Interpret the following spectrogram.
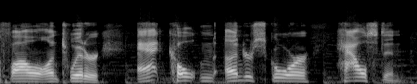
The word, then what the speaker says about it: Houston: give Colton a follow on Twitter at Colton Halston it's pronounced Halston spelled like the city Houston h u s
